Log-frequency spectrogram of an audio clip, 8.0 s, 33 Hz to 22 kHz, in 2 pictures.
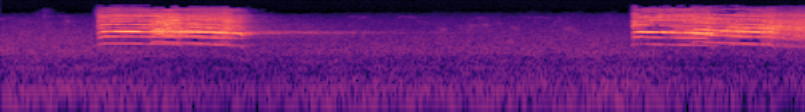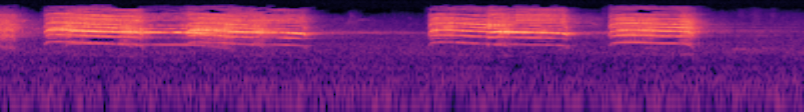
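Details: A couple of blue jays alarm-calling at 7 AM give harsh, grating jeer calls in bursts of about a second, five or six times in eight seconds, over a quiet background.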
